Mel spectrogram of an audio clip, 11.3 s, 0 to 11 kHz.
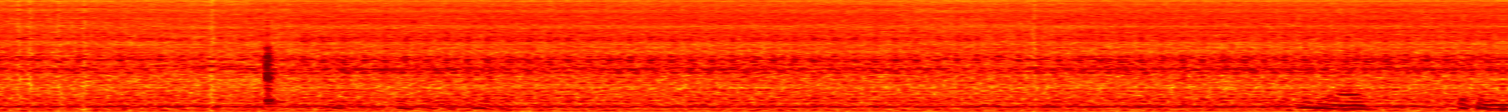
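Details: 2003 Nissan Sentra after re-tightening the two serpentine accessory belts to cure squealing at start-up: smooth, even idle with a steady note and no squeal or chirp; normal idle.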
